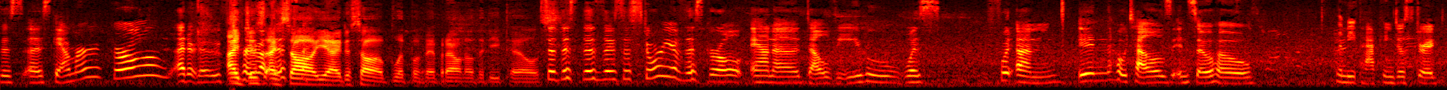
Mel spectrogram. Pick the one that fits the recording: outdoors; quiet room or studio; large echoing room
outdoors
